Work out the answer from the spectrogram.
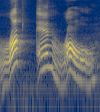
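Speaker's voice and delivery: loud, belted, swooping call with roll stretched out. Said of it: "I can do a good fifty in, from Numberblocks impression".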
